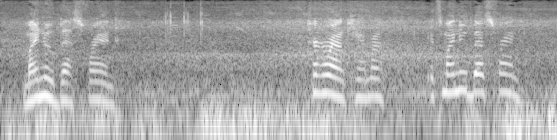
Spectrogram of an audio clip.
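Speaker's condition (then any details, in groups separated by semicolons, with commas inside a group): No condition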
